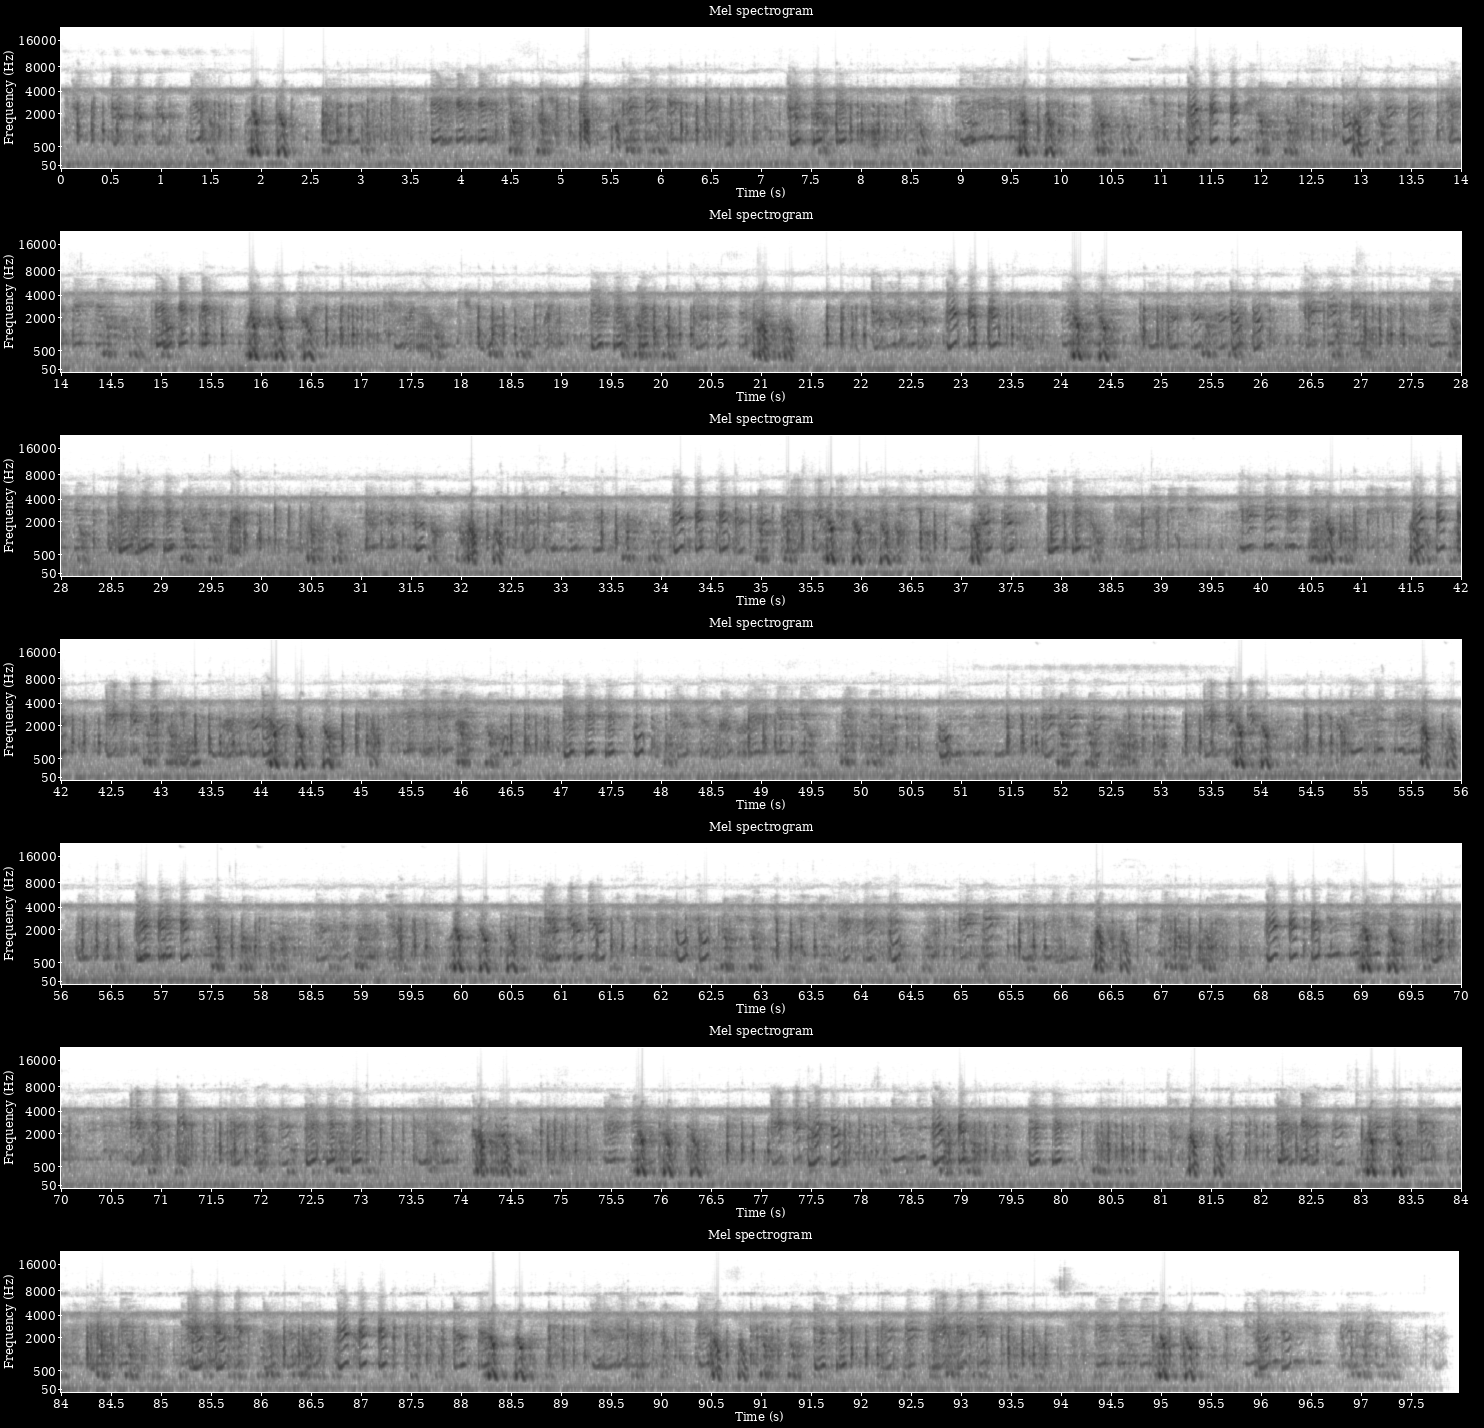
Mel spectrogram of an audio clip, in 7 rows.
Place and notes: Fuyang Eco Park, Taipei City - Frog sound
In the park, Frog sound
Zoom H2n MS+XY
Taipei City, Taiwan, 5 July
